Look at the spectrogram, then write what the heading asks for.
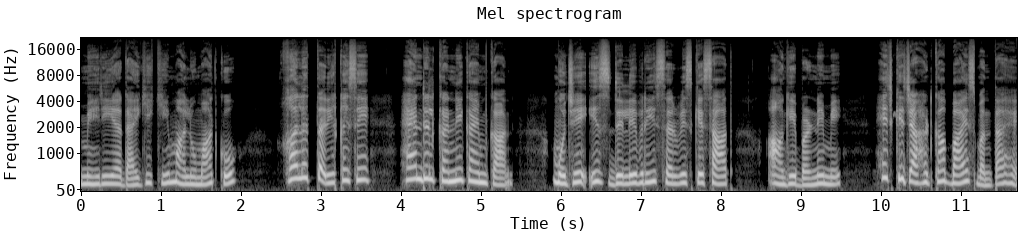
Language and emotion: Urdu, fearful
